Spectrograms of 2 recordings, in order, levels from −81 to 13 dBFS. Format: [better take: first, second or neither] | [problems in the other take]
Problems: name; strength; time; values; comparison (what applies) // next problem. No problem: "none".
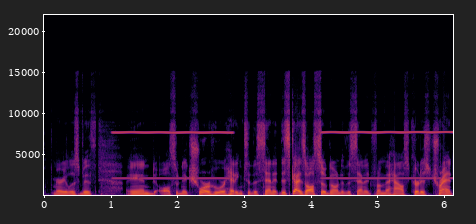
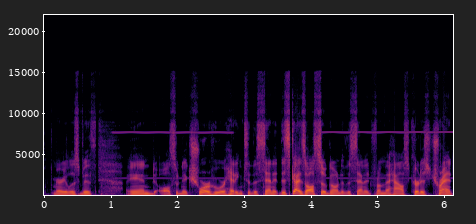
second | high-pitched whine; loud; from 1 to 3 s and from 4 s on; 7.5 kHz, 8 dB below the speech; faint in the second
